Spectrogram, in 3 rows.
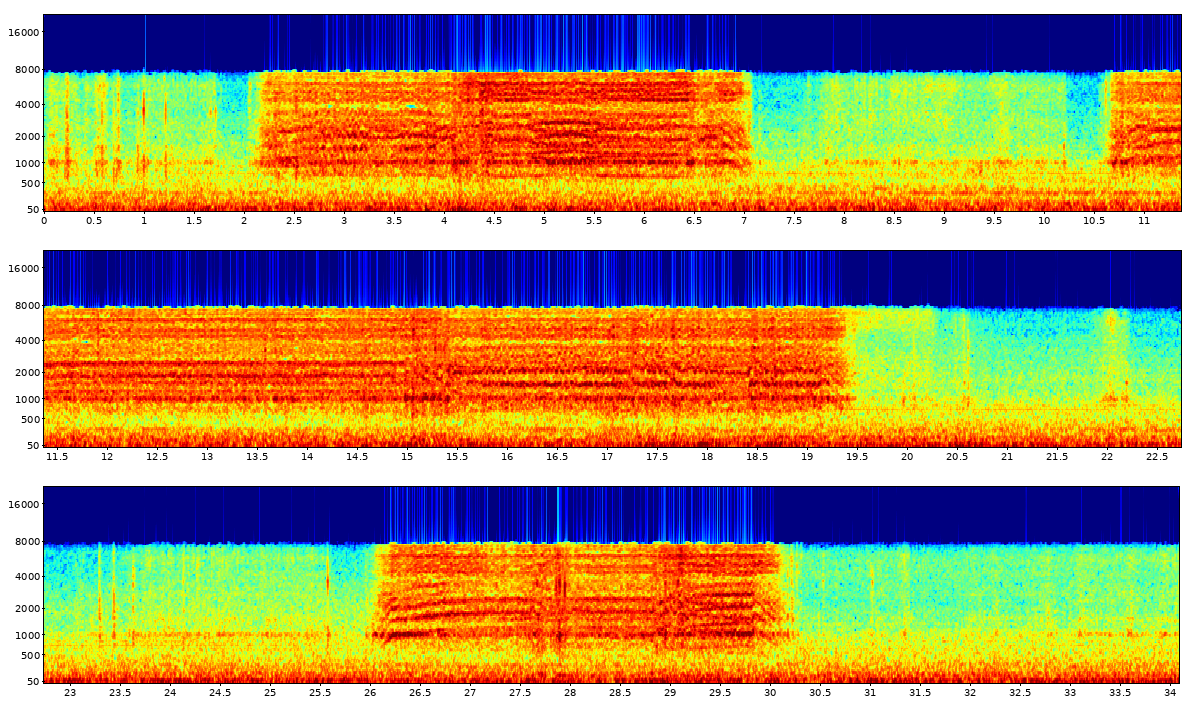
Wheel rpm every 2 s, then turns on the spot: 20, 130, 160, 60, 20, 100, 160, 160, 160, 100, 10, 10, 40, 140, 140, 20, 10.
0-2 6-10 30-34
